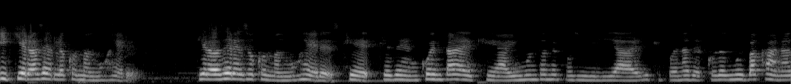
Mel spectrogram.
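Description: Her fairly high voice moves at a fairly quick pace with monotone, flat intonation. The woman's loudness swings widely. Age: 20s. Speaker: model and entrepreneur. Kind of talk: interview conversation.

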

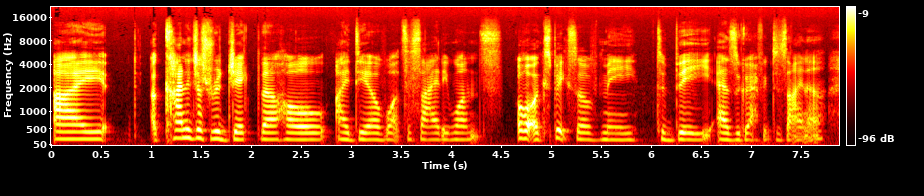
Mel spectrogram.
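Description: A woman with an ordinary speaking voice talks at a moderate pace and medium pitch. The recording is very clean, with a silent background. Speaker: podcast co-host, graphic designer. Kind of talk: casual podcast interview.

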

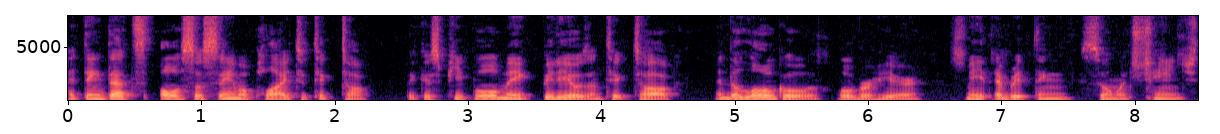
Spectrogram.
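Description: A man's fairly low, dark and mellow voice with a Korean accent, ordinary pitch variation and a moderate pace, dry and close with no echo on a very clean recording with a silent background. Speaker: language-teaching content creator and founder. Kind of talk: interview.

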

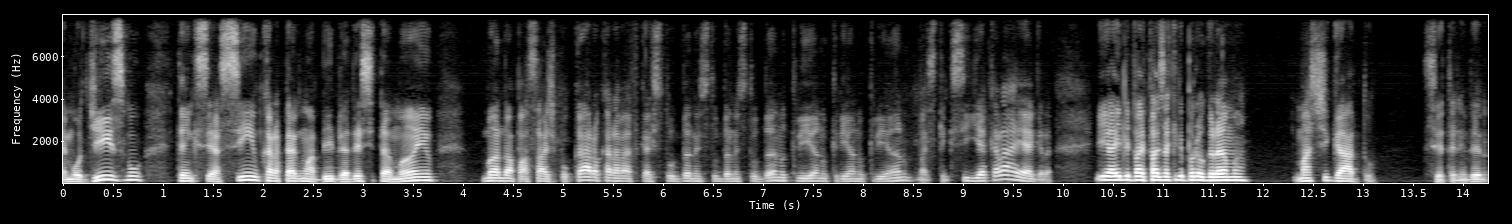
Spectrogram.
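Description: Talking at a fairly quick pace, a man with a medium pitch uses lively intonation and big swings in loudness, with a dry, close sound and no echo. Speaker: television director. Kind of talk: interview. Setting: studio, streamed live on Instagram.

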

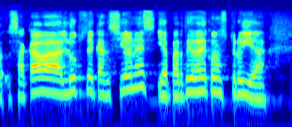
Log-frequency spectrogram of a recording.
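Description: A man speaks at a high pitch. The recording is very clean, with a silent background. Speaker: pop musician. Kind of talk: interview.

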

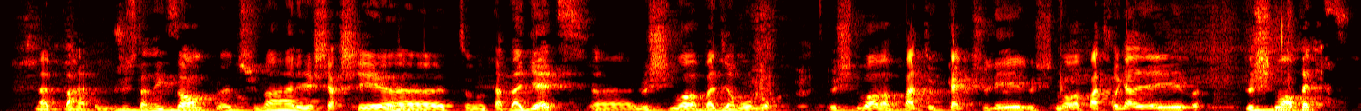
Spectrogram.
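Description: This man has an unremarkable speaking voice at a fairly high pitch. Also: moderate pace. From France. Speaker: tech sales executive, expatriate. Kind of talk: casual interview chat.

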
